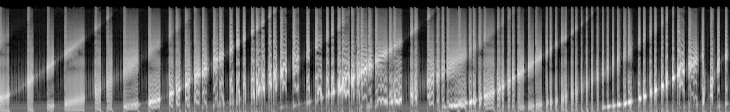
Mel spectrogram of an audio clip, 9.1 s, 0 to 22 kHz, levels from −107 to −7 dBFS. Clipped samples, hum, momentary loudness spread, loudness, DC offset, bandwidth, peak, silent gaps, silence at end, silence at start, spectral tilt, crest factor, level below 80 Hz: under 0.1%; none; 11 LU; -19 LUFS; under 0.1%; 17 kHz; 0 dBFS; none; 0.05 s; 0 s; -2.5 dB/octave; 20 dB; -52 dBFS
